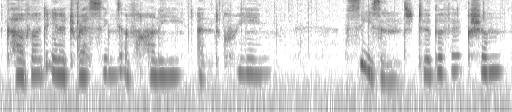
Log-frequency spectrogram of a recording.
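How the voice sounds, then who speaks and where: A woman voicing an evil, possessive female vampire in a breathy ASMR whisper, deliberate and mockingly polite, speaking close into a binaural mic. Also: a little high. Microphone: binaural ear microphone, close up. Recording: close binaural mic with audible background noise.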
